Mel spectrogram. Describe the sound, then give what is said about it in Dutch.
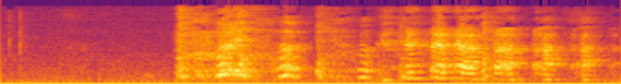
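A person gives several rough, breathy coughs in quick succession on request, clear and fairly loud against a quiet background. “Kun je even hoesten?”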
